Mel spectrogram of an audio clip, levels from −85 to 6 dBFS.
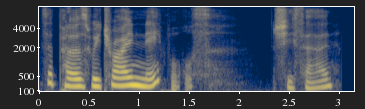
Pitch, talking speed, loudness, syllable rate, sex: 215 Hz, 115 wpm, -15 LUFS, 4.0 syllables/s, female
